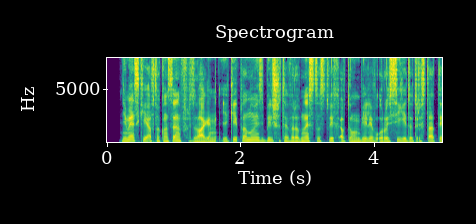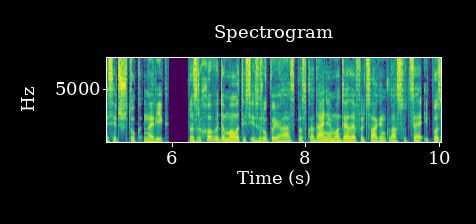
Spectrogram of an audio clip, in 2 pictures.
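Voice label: Ukrainian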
